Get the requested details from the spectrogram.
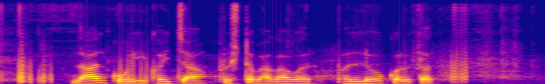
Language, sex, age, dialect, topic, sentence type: Marathi, female, 25-30, Southern Konkan, agriculture, question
